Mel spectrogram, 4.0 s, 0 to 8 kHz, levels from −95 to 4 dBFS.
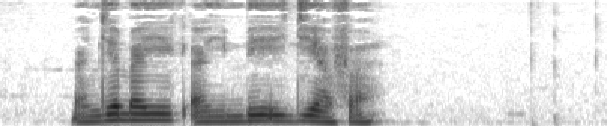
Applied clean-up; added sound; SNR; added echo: none; none; none; none.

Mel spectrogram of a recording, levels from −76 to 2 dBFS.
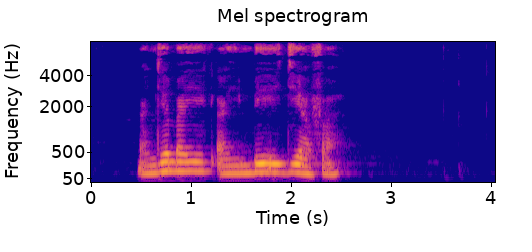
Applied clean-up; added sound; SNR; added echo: none; none; none; reverberation time 0.2 s.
